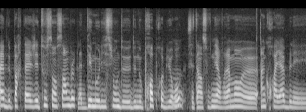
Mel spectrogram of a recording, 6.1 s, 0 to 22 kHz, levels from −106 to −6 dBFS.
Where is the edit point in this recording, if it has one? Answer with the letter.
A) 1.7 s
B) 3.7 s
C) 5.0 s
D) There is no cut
B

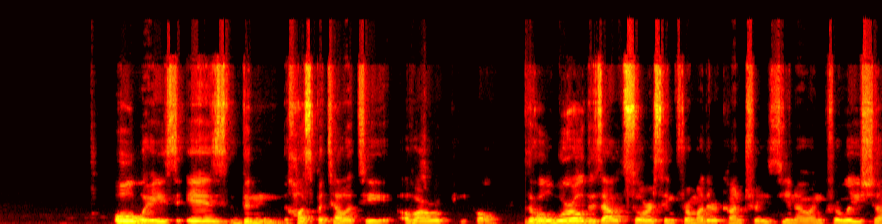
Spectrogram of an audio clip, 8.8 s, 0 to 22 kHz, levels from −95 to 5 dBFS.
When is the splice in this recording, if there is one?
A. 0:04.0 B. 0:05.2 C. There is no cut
B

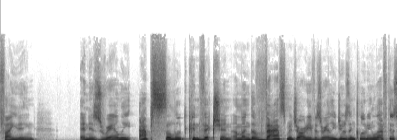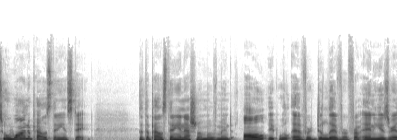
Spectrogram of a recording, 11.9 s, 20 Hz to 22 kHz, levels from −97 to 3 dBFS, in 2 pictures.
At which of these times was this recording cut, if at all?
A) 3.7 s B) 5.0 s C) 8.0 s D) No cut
C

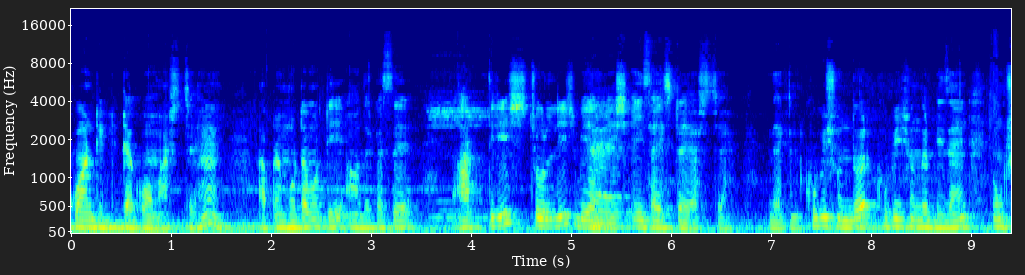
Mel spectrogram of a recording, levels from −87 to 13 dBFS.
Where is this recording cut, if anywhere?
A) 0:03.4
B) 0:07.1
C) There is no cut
C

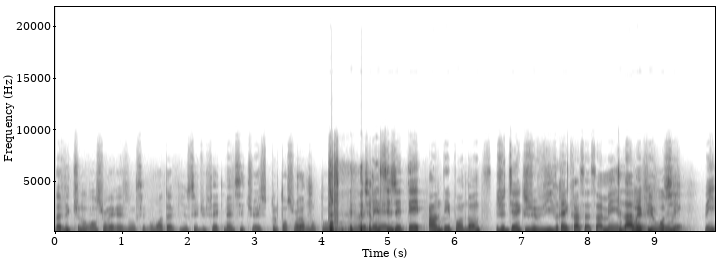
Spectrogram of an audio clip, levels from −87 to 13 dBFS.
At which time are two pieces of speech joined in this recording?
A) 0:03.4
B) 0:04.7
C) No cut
B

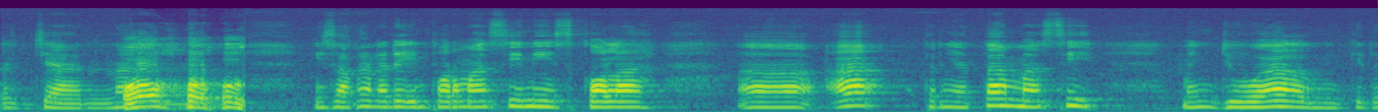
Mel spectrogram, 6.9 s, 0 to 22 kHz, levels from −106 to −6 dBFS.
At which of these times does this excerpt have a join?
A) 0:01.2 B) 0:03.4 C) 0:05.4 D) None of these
A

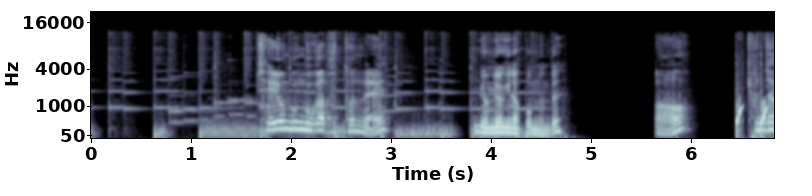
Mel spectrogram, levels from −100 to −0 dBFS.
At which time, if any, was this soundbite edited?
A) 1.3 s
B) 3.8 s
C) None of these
A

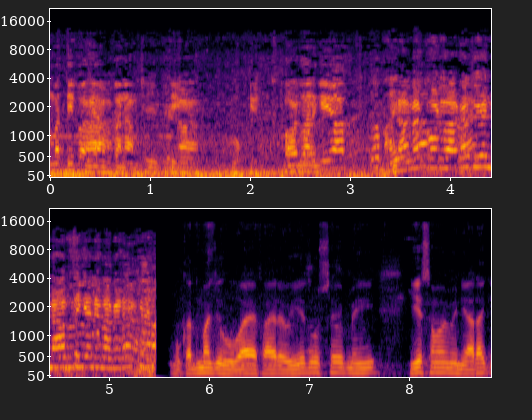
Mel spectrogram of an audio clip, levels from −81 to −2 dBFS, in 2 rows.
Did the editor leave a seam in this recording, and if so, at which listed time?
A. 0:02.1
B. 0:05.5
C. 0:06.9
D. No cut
B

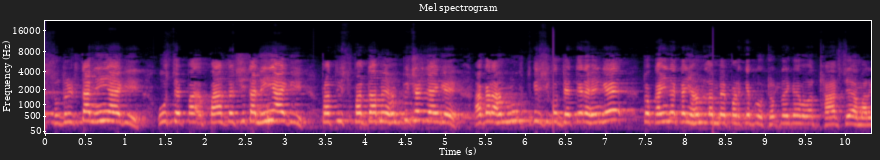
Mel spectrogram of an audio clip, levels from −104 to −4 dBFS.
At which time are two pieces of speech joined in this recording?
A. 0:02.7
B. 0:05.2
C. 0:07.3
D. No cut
D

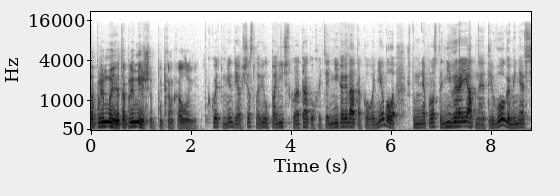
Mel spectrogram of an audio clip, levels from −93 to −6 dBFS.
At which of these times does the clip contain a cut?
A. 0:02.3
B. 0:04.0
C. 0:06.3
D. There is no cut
A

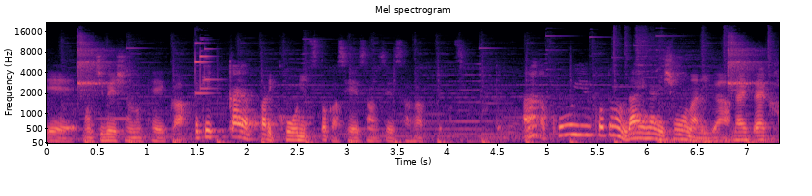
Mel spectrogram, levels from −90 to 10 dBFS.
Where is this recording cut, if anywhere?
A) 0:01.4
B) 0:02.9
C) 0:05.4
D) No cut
A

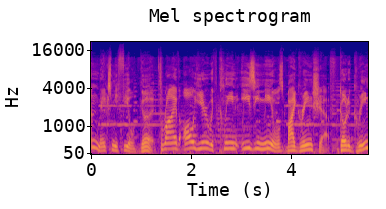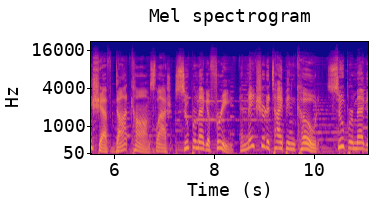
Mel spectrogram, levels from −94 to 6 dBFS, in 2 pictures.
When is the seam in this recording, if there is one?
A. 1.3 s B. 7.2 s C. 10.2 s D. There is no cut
A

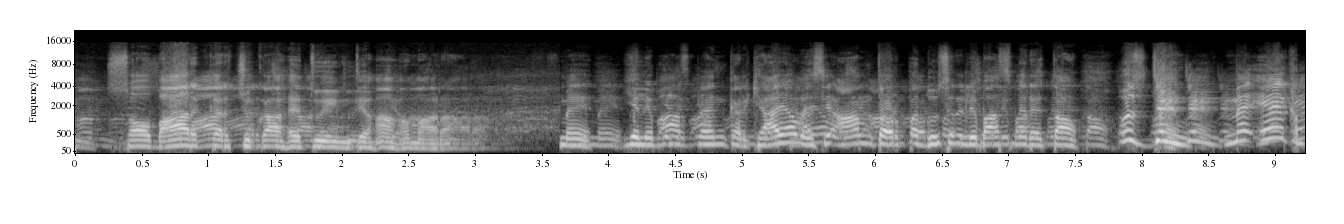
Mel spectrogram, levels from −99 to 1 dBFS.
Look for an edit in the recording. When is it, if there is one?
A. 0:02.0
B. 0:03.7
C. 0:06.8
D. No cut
B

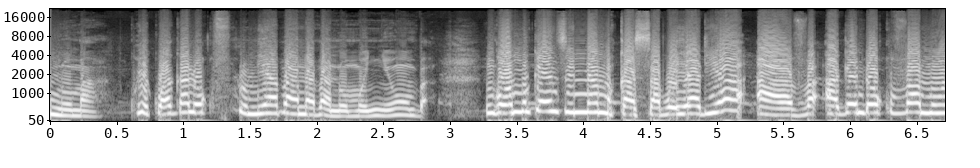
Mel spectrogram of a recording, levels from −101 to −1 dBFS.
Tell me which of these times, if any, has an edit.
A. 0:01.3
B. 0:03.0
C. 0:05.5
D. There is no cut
B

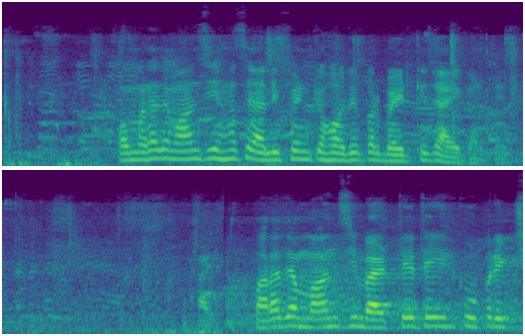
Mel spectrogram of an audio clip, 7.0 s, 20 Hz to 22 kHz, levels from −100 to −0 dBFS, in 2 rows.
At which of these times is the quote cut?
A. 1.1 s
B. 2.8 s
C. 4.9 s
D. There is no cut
C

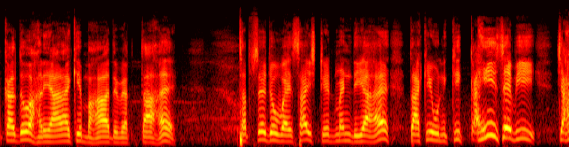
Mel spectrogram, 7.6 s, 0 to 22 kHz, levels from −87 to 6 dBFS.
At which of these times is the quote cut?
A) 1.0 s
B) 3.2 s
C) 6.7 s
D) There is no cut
B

